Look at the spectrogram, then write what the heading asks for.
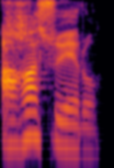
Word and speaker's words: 아하수에로: 그러니까 히브리어 발음으로 할 때는 아하수에로, 그리스 발음으로 할 때는 크세르크세스, 동일한 인물입니다.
